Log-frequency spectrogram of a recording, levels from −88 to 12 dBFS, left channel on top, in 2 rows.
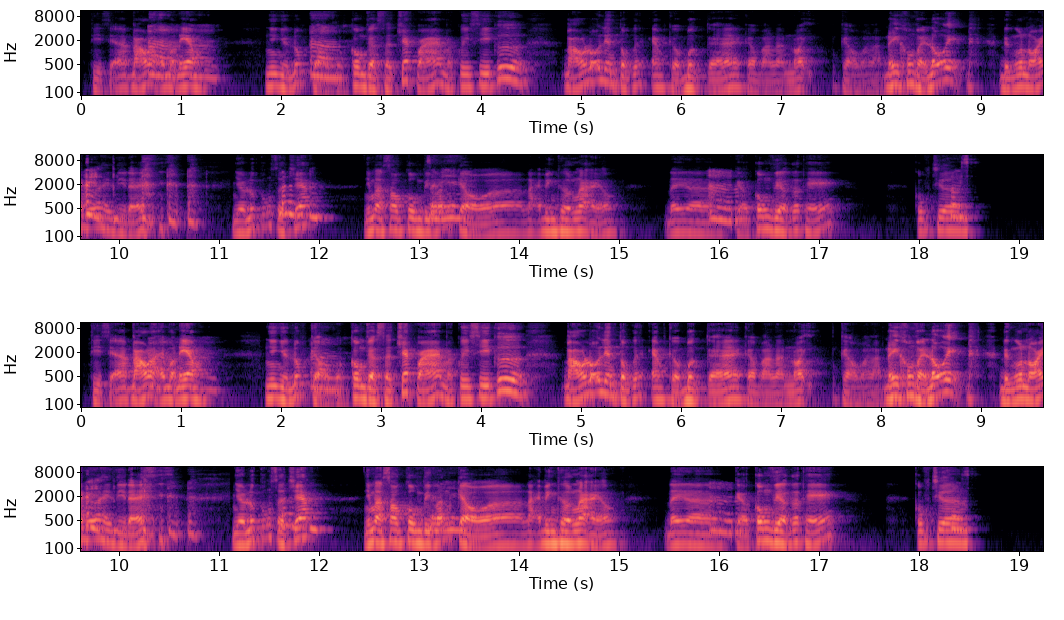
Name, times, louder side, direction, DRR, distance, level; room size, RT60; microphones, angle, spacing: voice 1, 0.1-1.3 1.8-10.3 11.1-11.9 12.5-15.0 15.5-17.2 18.0-18.5, right 6 dB, 40° right, 0.4 m, -22 dB
voice 2, 0.7-1.4 2.3-2.6 9.6-10.8 11.6-12.1 13.1-13.5 15.9-16.3 18.3-18.5, left 2 dB, 35° left, 1.3 m, -28 dB
16.0 x 8.3 x 2.2 m
head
